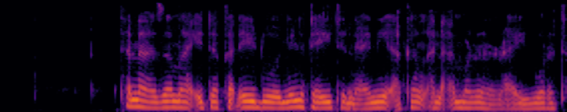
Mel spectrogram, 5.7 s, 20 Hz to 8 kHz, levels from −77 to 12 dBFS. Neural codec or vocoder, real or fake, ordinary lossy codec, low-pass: codec, 16 kHz, 4.8 kbps, FACodec; fake; none; 7.2 kHz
